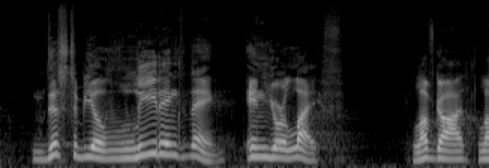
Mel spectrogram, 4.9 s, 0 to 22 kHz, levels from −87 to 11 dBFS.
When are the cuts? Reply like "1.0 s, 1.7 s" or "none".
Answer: 2.3 s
